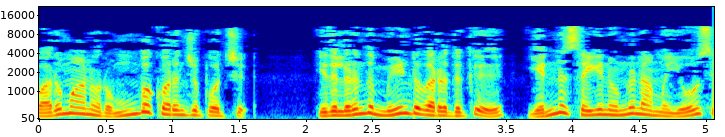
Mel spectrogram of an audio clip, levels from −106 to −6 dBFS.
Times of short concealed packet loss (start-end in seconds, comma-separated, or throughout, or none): none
